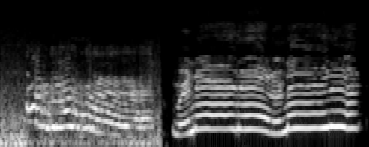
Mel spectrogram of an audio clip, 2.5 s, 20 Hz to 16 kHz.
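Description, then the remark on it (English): A dog makes a drawn-out, singsong howl that mimics the phrase "I love you," in two long wavering phrases with a brief break between them, loud; a sample from a Little Caesars commercial, looped into a hip-hop track. “The sample of the dog saying I love you into that looped sample is one of my all-time favorite, like, 5 seconds in hip-hop.”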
